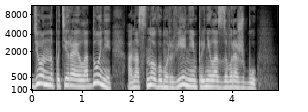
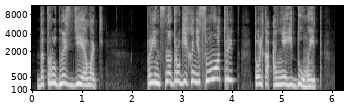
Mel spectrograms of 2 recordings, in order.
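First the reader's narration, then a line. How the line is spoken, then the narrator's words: Snapping old woman. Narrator (Russian): Огрызнулась старуха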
